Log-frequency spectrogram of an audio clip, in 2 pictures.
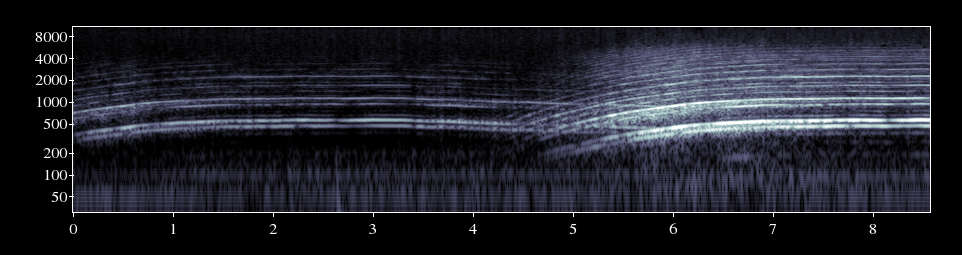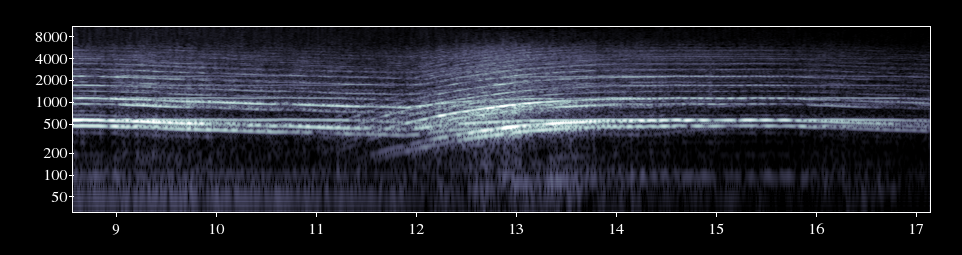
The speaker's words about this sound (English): Can you tell me a bit about sirens? Were there sirens all over the cities in the Soviet Union to obviously alert you to a to a nuclear attack? And do they still exist? For example, in Riga. Yeah, yeah, they do, and we still have like tests of them,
